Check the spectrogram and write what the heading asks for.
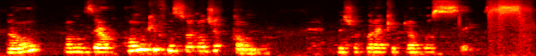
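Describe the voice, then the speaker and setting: A woman teaching a primary school grammar lesson online, patient. She repeats and spells out words slowly and often checks in with her pupils. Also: mid-range voice, mellow.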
